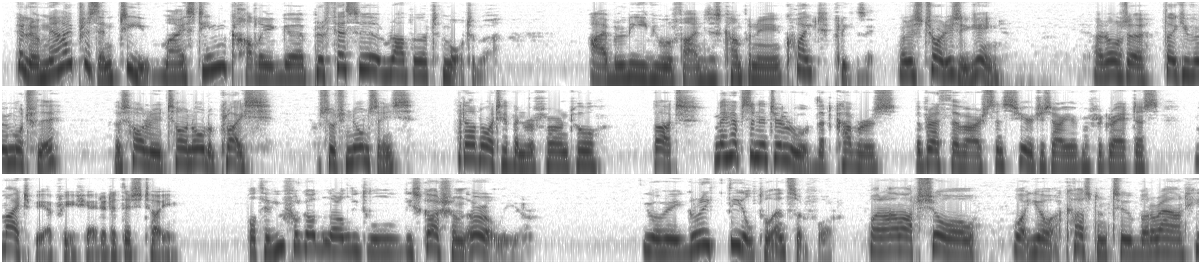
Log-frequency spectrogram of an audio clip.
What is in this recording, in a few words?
Accents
